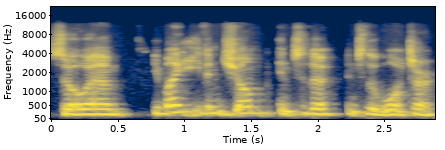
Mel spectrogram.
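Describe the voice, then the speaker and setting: A man with a Scottish accent speaks at a high pitch. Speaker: architect and urban planner. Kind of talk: conference lecture. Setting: conference talk.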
